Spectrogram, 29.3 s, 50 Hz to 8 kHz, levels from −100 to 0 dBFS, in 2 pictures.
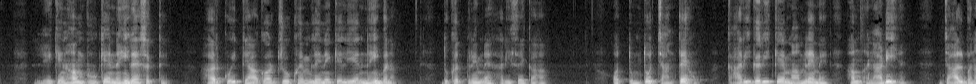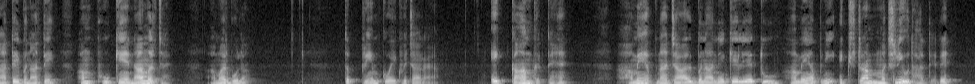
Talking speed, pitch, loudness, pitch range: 140 wpm, 135 Hz, -26 LUFS, 100-160 Hz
